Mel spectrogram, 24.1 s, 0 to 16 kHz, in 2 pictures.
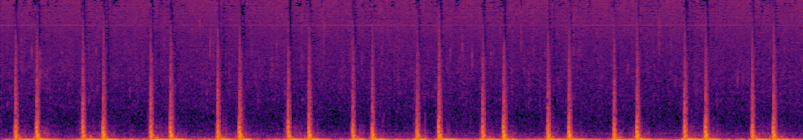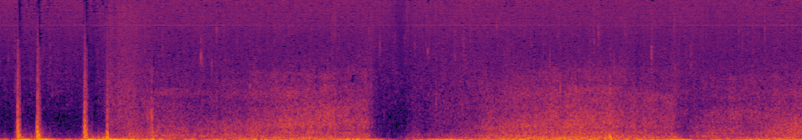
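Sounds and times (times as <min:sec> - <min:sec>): low white noise rumble: 0:00.0 - 0:24.0
heartbeat thumps: 0:00.2 - 0:14.0.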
